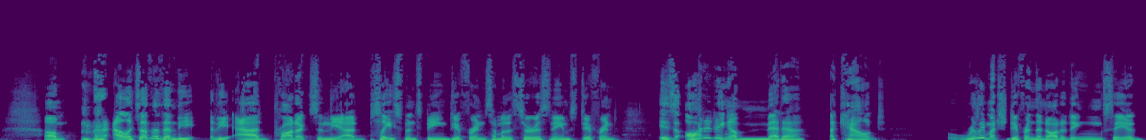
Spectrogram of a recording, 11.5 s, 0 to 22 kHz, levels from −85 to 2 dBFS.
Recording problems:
none

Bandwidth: 13.5 kHz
